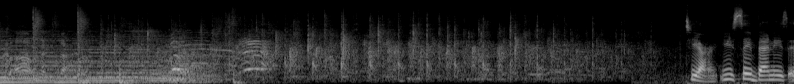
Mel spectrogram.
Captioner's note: applause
